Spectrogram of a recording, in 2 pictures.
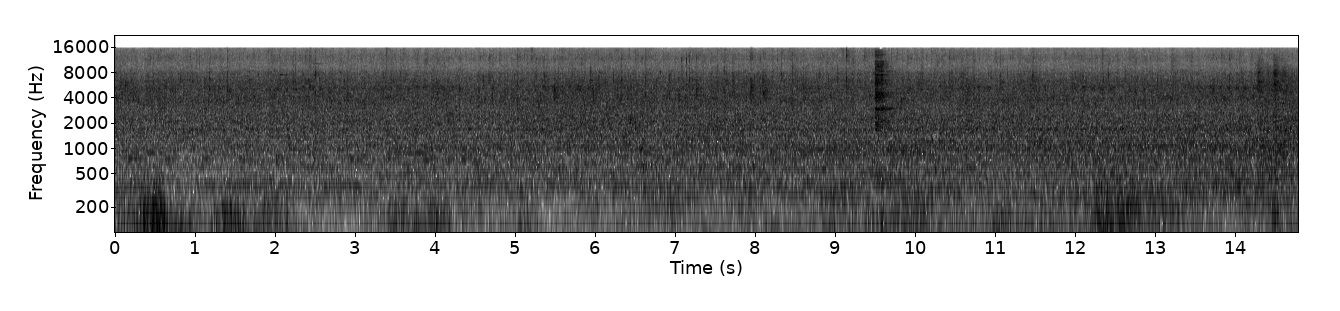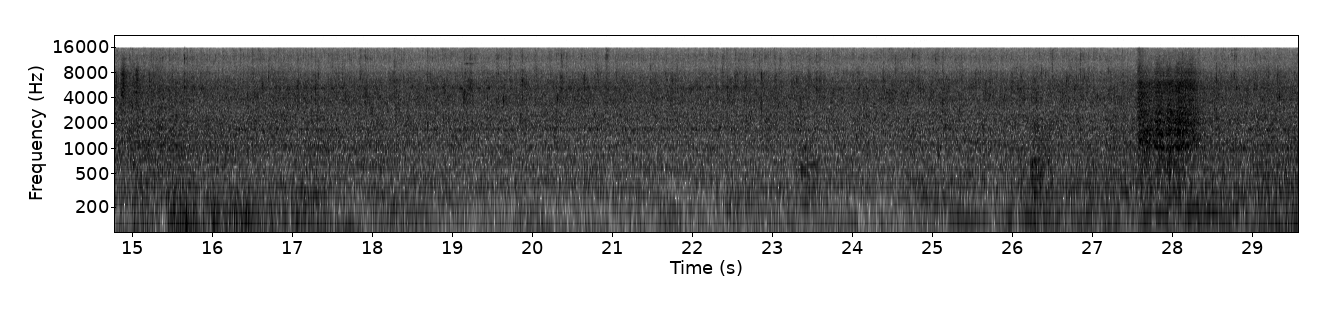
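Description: Steady outdoor hiss of a rail yard. In the last few seconds the low hum of the slowly approaching HB-E300 hybrid diesel train's engine comes in, with a short burst of hiss just before the end.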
